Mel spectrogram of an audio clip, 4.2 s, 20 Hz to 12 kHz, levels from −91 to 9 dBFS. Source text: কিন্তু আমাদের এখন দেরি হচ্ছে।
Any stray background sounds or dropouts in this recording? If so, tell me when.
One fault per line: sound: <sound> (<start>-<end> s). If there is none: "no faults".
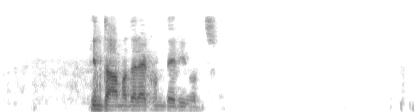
no faults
